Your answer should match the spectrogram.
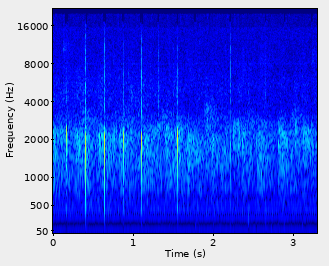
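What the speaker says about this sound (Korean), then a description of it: "우리 환영의 박수 한번 부탁합니다" A church congregation gives a welcome during a Sunday service with about seven separate, sharp handclaps spaced across the first two seconds, then only a low room hum remains.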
